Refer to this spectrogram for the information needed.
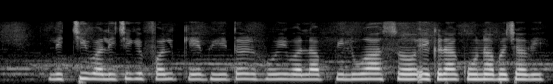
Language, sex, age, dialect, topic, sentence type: Maithili, female, 46-50, Southern/Standard, agriculture, question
